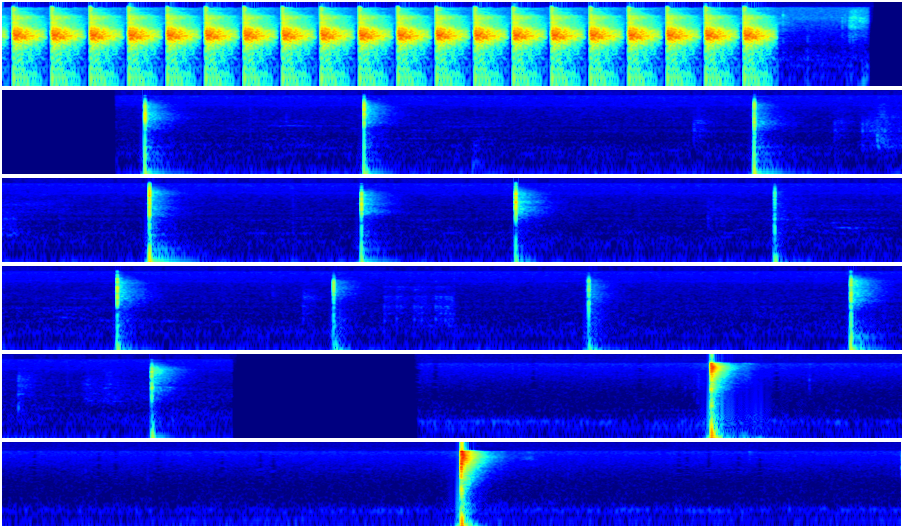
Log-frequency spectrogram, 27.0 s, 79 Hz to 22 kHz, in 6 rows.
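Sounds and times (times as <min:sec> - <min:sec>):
faint low hum: 0:20.1 - 0:26.9.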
